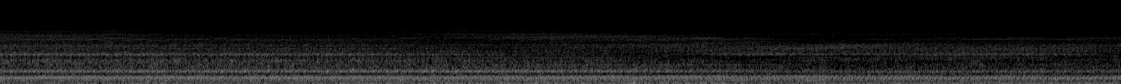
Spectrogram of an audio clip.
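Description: A 2,000-watt e-bike motor driving a boat's outboard propeller, giving a steady whine of several held tones over the rush of water past the hull. It runs at a constant, partial throttle, somewhere between half and three-quarters speed.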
